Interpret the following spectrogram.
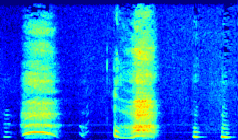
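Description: A woman's spat-out 'pah!' of contempt, then a second short, gasping cry. Two brief outbursts with silence between them.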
